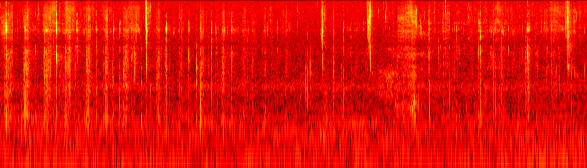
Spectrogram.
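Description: Close-miked chewing and wet mouth sounds of a person eating: many small, irregular smacks and clicks.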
